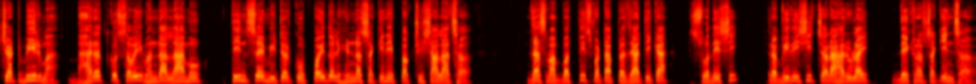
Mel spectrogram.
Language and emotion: Nepali, neutral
